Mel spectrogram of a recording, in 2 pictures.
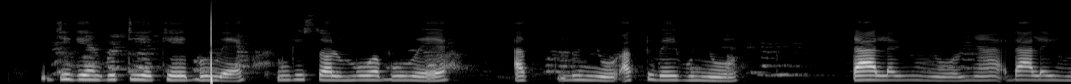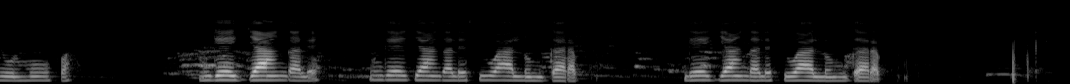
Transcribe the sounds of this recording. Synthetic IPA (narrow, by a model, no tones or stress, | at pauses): ɟiɡenbutijekebuweːŋɡisolmbuwabuweː | ak̚luɲuːlʔa̰k̚tubejbuɲuːl | d̥alajuɲulɲadaːlːajuɲuːlmufa | ɡeɟaŋɡale | ŋɡeɟaŋɡalesiwalumɡaɾa̰b̚ | ŋɡeɟaːŋɡalesiwalːumɡaɾa̰b̚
